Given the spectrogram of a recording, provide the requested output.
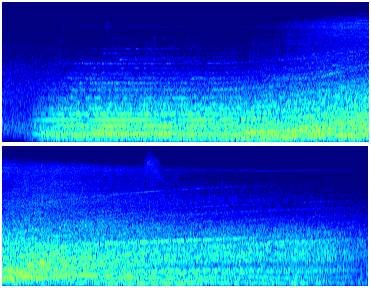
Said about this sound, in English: And now I would like to show you how a potential sound based on the sound genetics for electric cars could sound like.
